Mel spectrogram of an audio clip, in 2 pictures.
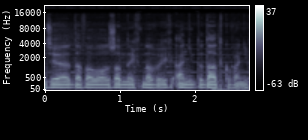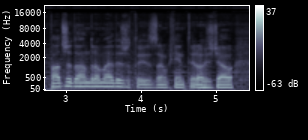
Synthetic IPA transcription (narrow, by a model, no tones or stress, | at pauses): d͡ʑɛd̪avawɔʐad̪nɘxnɔvɘxaɲid̪ɔd̪at̪kufa̰ɲḭpaʐɛd̪ɔand̪ɾɔmɛd̪ɘʐɛt̪ɔjɛst̪zamkɲɛnt̪ɘ̰ɾɔʑd͡ʑaw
